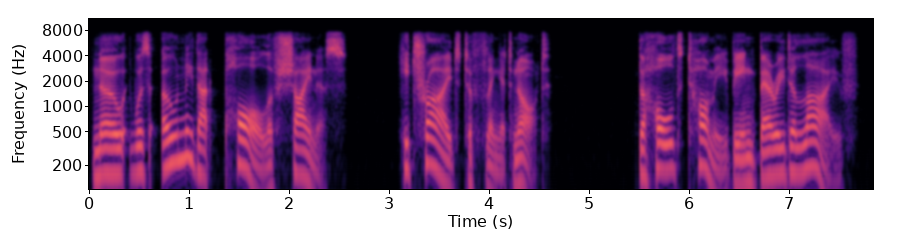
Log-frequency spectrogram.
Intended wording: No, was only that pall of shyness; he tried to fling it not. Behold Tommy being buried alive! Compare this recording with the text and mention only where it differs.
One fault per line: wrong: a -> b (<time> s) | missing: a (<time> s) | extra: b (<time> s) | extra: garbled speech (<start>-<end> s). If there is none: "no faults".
no faults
